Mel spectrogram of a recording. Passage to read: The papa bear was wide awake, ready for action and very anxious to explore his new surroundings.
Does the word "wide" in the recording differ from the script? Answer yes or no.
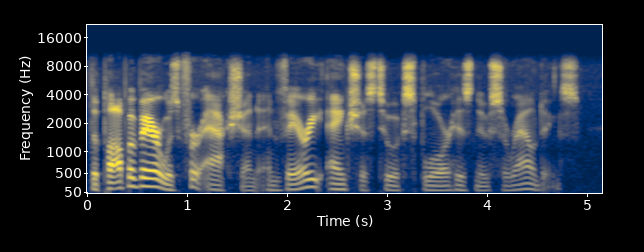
yes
